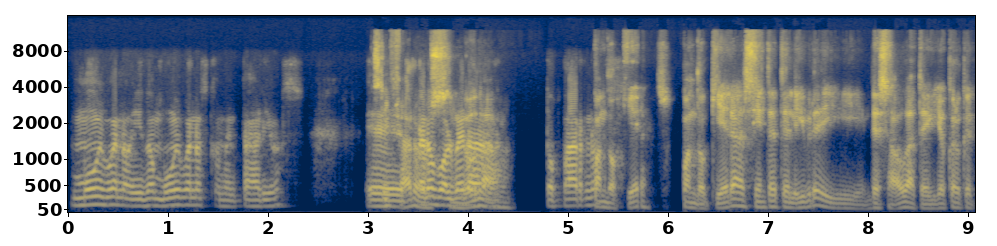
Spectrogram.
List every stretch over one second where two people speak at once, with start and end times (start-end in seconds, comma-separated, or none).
3.0-4.4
